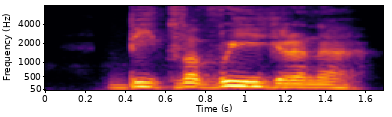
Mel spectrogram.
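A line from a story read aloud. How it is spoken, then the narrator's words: Whisper. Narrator (Russian): прошептал верховный главнокомандующий Феттерер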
